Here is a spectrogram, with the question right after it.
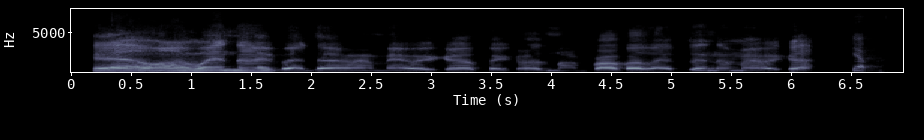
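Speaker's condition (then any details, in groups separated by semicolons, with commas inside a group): Cerebellar ataxia; speech affected, hard to understand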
